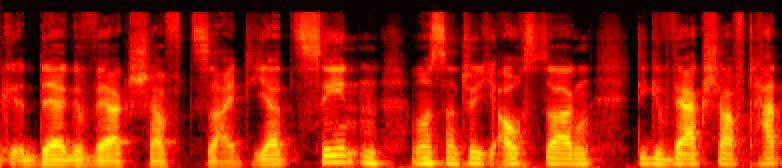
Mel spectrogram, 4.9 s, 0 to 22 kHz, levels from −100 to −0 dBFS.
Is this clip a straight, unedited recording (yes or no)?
yes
